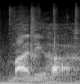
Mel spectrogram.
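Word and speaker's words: manejar: Say it louder. Minijar. Manijar. Manijar. Manijar. That's M-A-N-I-H-A-R. Manijar.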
